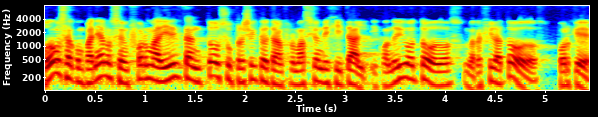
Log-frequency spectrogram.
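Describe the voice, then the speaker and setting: With ordinary pitch variation, a man speaks high in pitch and at a very fast pace. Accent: Buenos Aires. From Argentina, Buenos Aires. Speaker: cybersecurity vendor representative. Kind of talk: conference presentation, sales pitch.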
